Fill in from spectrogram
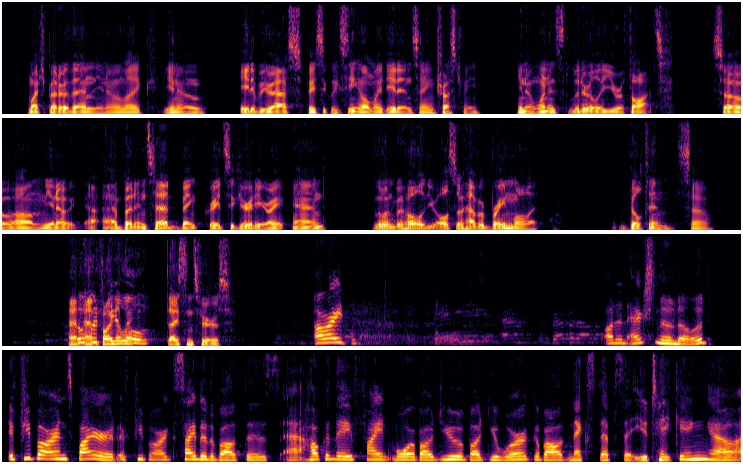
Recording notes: This episode that was recorded live at the first ever Foresight gathering in Europe, Berlin.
